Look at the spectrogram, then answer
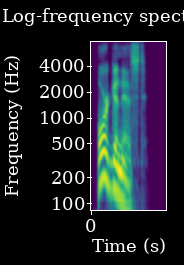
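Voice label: "organist", English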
